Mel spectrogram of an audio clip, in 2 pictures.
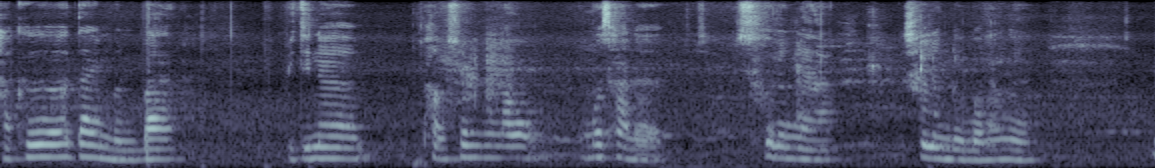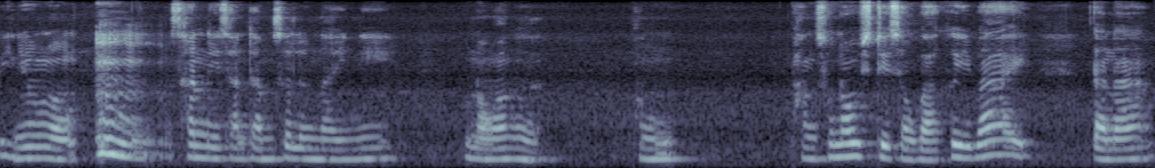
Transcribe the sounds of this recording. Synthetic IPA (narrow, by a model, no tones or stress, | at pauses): hʰakʰɯdajnmɯnba | bid͡ʒinɯ | pʰaŋsɔnːawmɯsanɯ̰ | sɯlɯŋla | sɯlɯŋdɯŋbaŋaŋɯ | binɯnaw | sanːɯjsantʰams̬ɯlɯŋnajni | unawaŋɯ | pʰaŋ | pʰaŋsɔnawsi̥tesawɡakʰɯibaj | d̥ana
